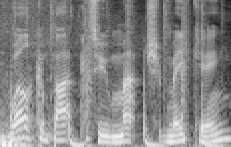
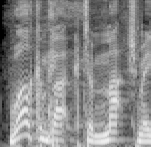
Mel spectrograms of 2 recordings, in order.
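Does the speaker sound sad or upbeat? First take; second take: sad; upbeat. First: The voice sounds sad and low in energy. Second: The voice sounds peppy and high in energy. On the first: The speaker calls it wrong. "you sound so sad doing this intro" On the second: The speaker calls it right. "I need some pep"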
